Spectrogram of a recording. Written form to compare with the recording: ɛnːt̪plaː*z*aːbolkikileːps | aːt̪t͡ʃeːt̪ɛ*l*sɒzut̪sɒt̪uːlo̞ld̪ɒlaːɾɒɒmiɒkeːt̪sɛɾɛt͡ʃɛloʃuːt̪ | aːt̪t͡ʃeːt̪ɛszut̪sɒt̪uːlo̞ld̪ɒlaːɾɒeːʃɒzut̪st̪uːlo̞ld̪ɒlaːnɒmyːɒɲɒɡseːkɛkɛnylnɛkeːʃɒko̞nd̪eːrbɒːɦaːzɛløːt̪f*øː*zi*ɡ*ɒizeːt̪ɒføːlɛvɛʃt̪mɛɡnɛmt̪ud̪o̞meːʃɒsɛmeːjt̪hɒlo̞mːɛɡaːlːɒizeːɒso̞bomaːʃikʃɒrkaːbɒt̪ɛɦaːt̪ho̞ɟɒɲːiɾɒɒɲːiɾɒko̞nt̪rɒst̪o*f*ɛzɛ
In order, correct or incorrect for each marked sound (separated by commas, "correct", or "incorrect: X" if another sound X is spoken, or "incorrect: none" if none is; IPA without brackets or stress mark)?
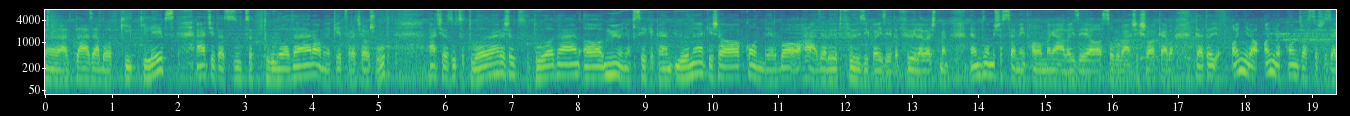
correct, correct, correct, incorrect: k, incorrect: ʃ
